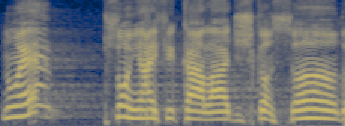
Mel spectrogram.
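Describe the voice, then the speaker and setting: With no echo, the sound is dry and close, and a man's pitch rises and falls in an ordinary way. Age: 50s. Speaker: pastor. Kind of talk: sermon. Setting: church service.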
